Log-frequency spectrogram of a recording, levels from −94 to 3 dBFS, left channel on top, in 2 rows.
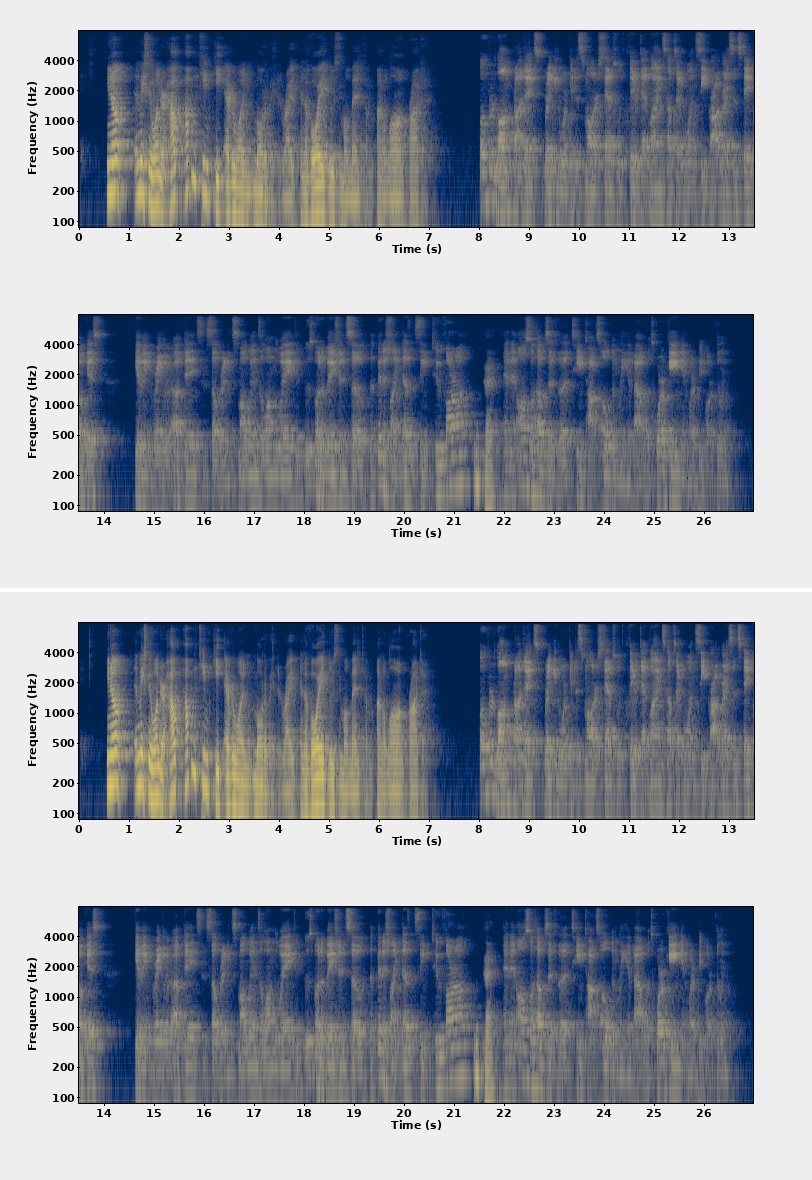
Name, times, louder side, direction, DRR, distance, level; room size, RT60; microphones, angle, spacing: voice 1, 0.5-7.0 21.4-21.8, right 3 dB, 65° right, 7 dB, 0.6 m, -23 dB
voice 2, 8.0-13.9 14.6-21.2 22.0-26.4, right 1 dB, 35° right, -2 dB, 3.0 m, -36 dB
11.5 x 7.2 x 4.8 m, 0.78 s
head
